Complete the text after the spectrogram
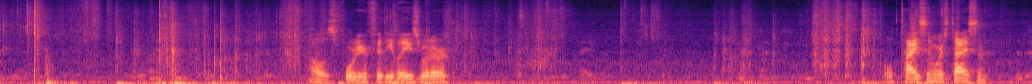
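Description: Cards and plastic wrappers rustle and click as hands handle them.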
